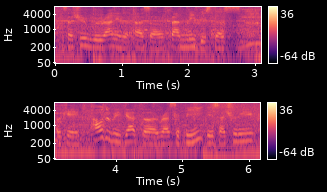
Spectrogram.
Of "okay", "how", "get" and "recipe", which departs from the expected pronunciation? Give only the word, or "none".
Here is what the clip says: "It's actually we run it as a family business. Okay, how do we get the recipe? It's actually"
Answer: none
